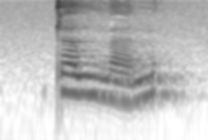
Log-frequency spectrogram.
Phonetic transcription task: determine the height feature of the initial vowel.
low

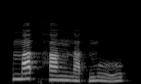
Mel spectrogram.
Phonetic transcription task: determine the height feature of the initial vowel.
low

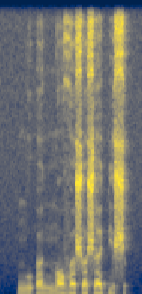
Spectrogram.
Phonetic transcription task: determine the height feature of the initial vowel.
high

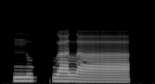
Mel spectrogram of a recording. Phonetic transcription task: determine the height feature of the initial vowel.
high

